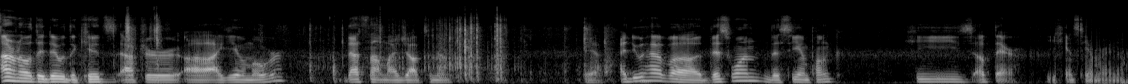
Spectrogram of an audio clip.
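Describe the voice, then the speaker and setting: This man speaks at a moderate pace and medium pitch with lively intonation, big swings in loudness and long, frequent pauses over noticeable background noise. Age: 20s. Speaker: toy unboxing live streamer. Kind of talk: casual live stream chat. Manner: soft-spoken, can't raise voice; halting, many fillers.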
